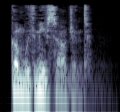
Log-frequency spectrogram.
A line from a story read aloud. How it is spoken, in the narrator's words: the stranger grunted in guttural English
